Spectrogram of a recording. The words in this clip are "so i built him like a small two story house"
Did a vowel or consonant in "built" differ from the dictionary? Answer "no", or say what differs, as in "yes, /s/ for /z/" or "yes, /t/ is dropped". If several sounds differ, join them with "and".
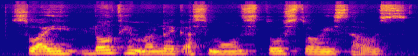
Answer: yes, /l/ is dropped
